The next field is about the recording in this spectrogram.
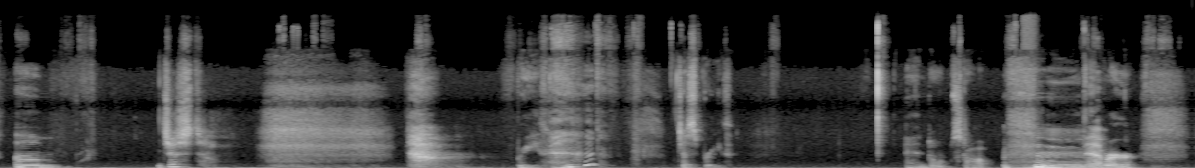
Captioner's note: inhale and exhale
